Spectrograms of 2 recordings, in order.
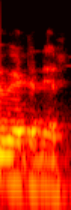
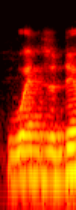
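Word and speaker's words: Wednesday: adjective as हा वेनसडे वेनसडे को 80 पर से भी ज्यादा आदमी बोलते हैं वेटने डी साइलेंट है तो क्या होगा वेनसडे होगा ना चलो फिर और दूसरी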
